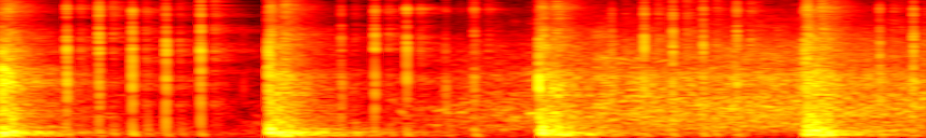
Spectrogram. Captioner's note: imitates doors slamming open and footsteps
